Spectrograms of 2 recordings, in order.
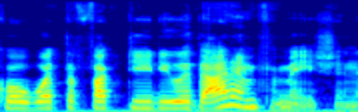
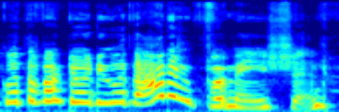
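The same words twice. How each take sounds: First: Said in the usual way. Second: Much higher, fast and rushed; exasperated disbelief. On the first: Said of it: "repeated line, plainer take". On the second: Retold or imitated. Speaker voices her own baffled reaction to a partner, high and exasperated. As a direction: blurt it out in baffled panic. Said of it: "And you're just like".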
